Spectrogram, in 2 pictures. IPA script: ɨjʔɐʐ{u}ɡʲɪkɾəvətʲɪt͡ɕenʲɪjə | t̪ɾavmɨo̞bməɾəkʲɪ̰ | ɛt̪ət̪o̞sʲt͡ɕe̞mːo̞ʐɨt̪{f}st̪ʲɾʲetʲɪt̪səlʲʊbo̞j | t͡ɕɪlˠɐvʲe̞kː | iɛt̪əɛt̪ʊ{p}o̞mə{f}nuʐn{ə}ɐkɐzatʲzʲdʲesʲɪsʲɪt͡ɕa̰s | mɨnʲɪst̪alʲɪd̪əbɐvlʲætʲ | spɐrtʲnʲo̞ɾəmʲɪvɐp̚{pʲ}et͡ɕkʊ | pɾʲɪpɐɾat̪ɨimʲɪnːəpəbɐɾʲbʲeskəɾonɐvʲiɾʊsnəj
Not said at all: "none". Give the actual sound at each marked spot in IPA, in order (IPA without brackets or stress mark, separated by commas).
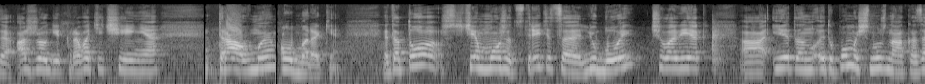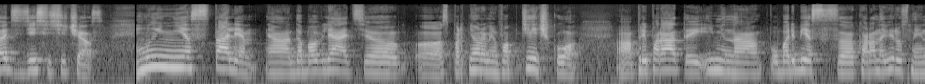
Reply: o, f, p, ɕ, ə, tʲ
